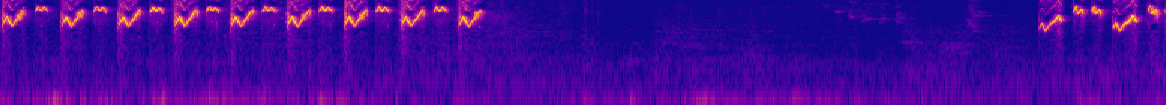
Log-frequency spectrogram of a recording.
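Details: Java sparrow song meant to make birds sing more: quick paired chirps, a rising note then a shrill higher one, repeated steadily for three seconds, then a long silence, then the same pattern again.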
